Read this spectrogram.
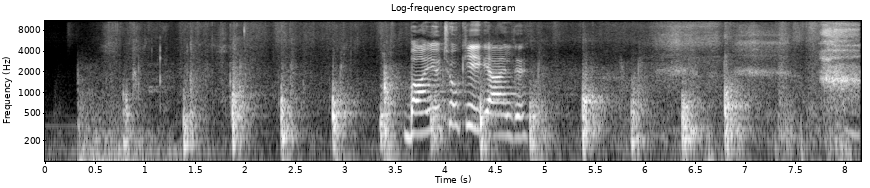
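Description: Footsteps walk on a wooden floor.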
